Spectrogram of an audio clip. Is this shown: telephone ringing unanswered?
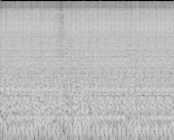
no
